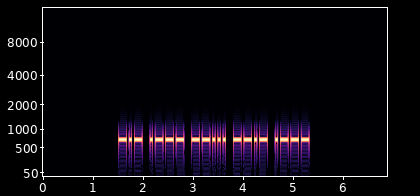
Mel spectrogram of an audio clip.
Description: Morse code, heard as a keyed tone, about 23 wpm, 700 Hz. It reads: KJ7QJ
